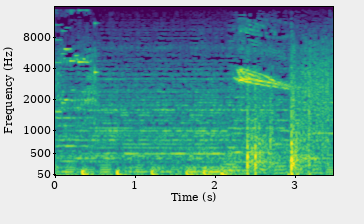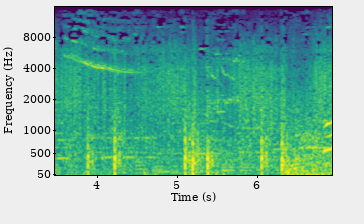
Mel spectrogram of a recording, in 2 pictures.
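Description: A grand finale fireworks display: many sharp pops and crackling bangs at an irregular pace, with whistling streaks gliding down in pitch between the blasts.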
